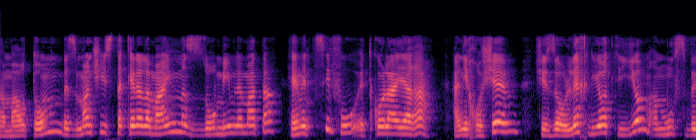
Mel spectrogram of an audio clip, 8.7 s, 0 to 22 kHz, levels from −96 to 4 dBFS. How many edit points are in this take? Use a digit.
2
